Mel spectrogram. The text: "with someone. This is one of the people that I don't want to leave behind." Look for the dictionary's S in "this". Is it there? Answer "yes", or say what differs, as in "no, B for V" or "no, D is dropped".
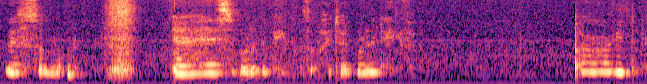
no, S is dropped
